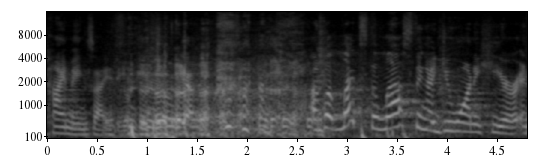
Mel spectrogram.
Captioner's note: all laughing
